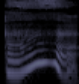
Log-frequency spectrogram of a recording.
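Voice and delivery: ordinary delivery

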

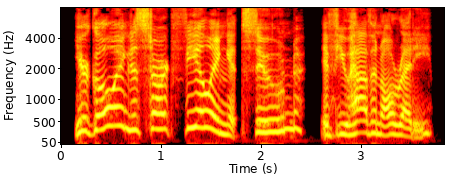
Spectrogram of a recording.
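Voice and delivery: Peg warning. Acted. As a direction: press the warning home as Peg. Peg's character voice in narration.

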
